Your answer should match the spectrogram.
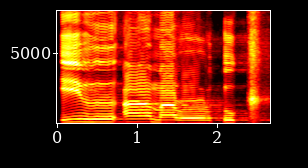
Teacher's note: Disebut bacaan yaitu ro tafkhim. Jadi tafkhim itu artinya tebal. Bunyi ro ini kita harus kurangi getarannya.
